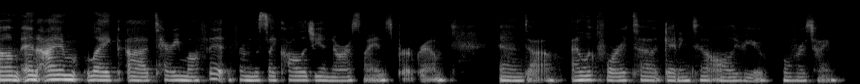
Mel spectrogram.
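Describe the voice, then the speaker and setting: In a dark, mellow tone, a woman talks with a somewhat breathy, monotone, flat delivery and an American accent. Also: medium pitch for a woman, moderate pace. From Brooklyn, New York. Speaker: psychology faculty member. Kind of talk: video-call self-introduction.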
